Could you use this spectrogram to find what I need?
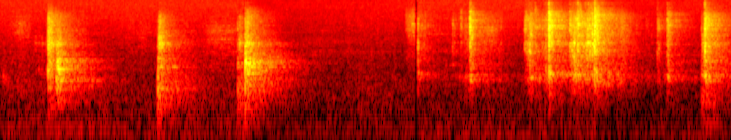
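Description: Metal parts clank and knock together.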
